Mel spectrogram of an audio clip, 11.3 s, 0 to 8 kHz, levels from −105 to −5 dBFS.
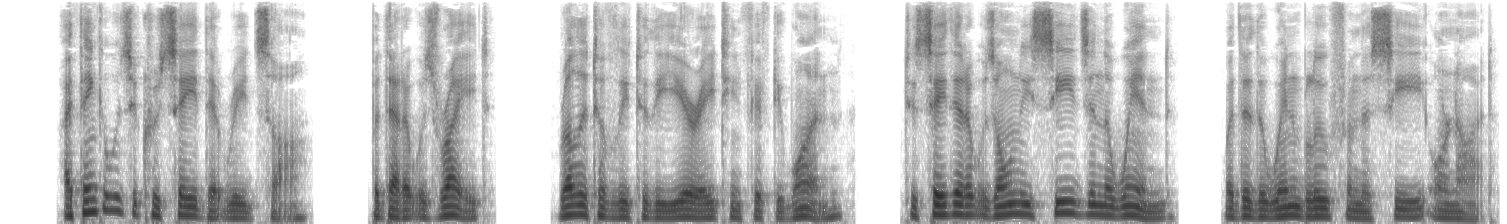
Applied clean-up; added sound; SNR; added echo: none; none; none; none.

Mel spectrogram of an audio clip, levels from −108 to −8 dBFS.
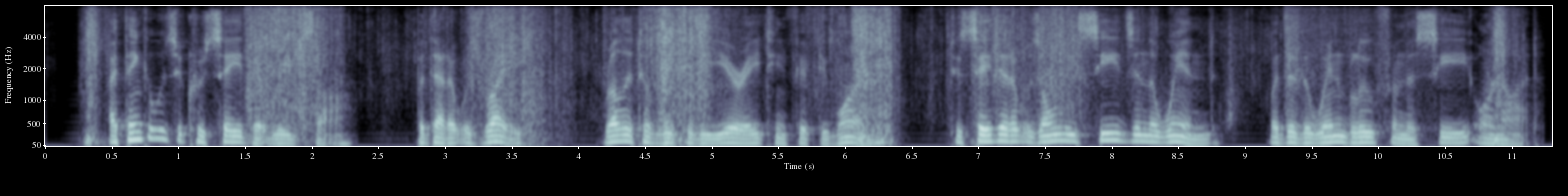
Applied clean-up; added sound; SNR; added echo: none; Tearing; 12 dB; none.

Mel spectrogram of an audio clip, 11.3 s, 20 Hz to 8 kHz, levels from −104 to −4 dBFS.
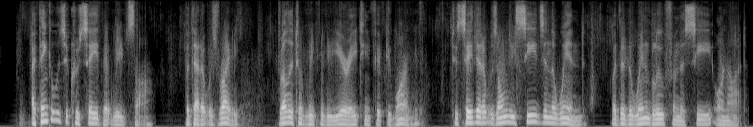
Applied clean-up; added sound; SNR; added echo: neural separator model SepFormer DNS4.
